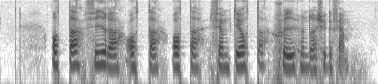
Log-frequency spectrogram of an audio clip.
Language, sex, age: Swedish, female, 17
